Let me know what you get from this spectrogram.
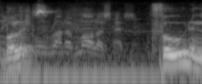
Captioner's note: murmuring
